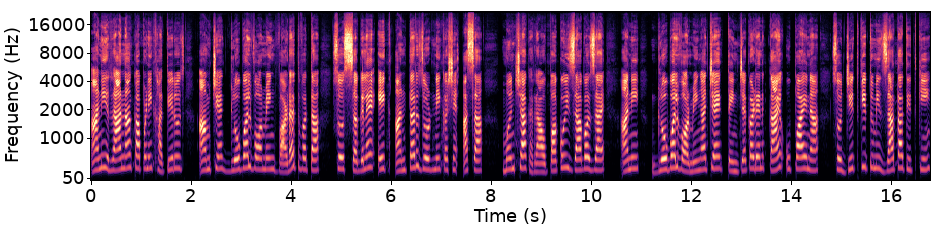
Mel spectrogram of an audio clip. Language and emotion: Goan Konkani, neutral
